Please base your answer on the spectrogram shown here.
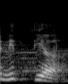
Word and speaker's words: নিত্য: আমরা আলাদা করে স্পষ্ট করে লিখি, নিত্য উচ্চারণ হবে নিত্য, নিত ইয়া, নিত ইয়া, এইভাবে নিত্য একসাথে, নিত্য যুক্তা, নিত্য যুক্তা,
